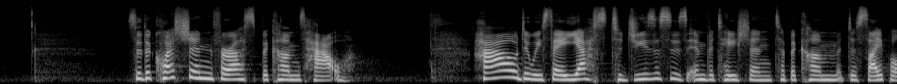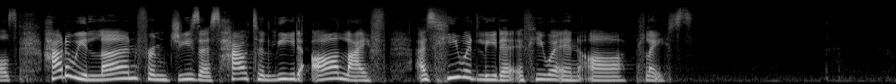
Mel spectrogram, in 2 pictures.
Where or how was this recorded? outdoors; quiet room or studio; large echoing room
large echoing room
